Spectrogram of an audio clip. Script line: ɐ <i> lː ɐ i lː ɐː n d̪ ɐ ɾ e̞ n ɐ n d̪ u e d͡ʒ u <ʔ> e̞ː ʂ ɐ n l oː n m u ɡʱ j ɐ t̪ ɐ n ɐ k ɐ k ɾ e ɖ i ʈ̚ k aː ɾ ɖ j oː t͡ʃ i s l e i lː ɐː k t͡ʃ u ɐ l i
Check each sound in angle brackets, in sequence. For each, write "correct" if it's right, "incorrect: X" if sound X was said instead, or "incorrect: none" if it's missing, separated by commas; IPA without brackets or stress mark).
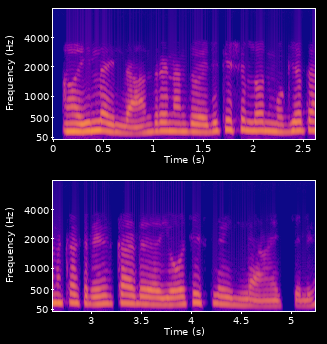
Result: correct, incorrect: k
